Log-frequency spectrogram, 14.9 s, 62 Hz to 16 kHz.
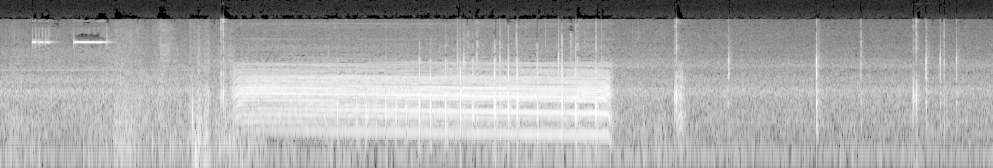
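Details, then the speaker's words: Welch Allyn 6100 ambulatory blood pressure monitor test reading, started by pressing the blue button twice, patient still in the surgery: two short beeps, then steady pump hum for about five seconds as the cuff inflates, faint clicks. "do and when it records it displays the systolic and the diastolic heart rate together with the pulse on the display screen"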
